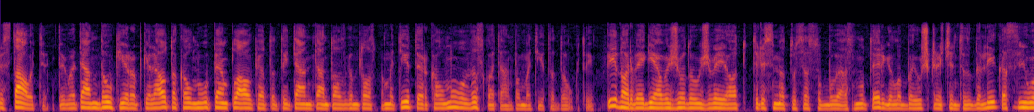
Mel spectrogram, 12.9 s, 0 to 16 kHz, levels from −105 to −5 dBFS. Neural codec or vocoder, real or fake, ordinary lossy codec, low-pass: codec, 16 kHz, 8 kbps, FreqCodec, larger model; fake; Opus, 64 kbps; 7.2 kHz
